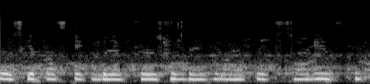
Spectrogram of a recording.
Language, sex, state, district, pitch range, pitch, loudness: Hindi, female, Himachal Pradesh, Shimla, 235-250 Hz, 245 Hz, -16 LUFS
